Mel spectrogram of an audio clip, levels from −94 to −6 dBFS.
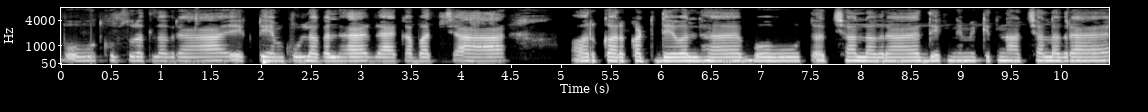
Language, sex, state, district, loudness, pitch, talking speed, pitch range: Hindi, female, Chhattisgarh, Korba, -18 LUFS, 195 Hz, 165 wpm, 190-200 Hz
